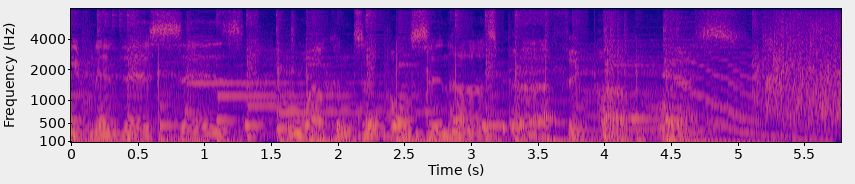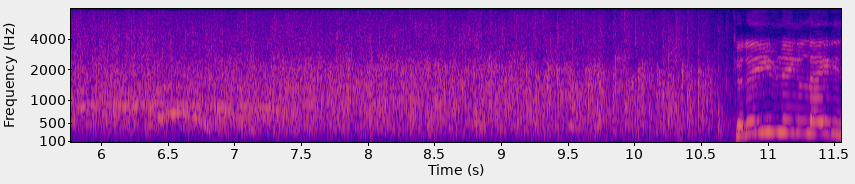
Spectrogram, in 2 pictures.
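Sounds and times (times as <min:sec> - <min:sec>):
speech: 0:00.2 - 0:05.0, 0:10.8 - 0:11.5
audience applause: 0:05.0 - 0:10.8.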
